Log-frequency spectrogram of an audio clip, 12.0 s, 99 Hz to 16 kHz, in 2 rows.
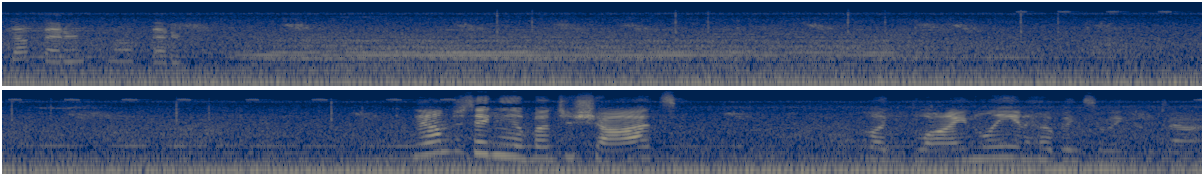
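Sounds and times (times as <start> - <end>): long horn blast: 0.0 - 5.8
low rumble of traffic: 0.0 - 12.0
wind: 0.0 - 12.0.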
